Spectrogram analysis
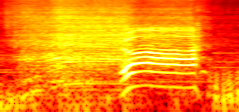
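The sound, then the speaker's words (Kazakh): A car engine revs as the driver presses the gas. After some quieter rumble with talk, a single loud rev climbs quickly in pitch, holds steady for under a second, then cuts off abruptly. “Газ басып көрсей, қорықпа.”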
